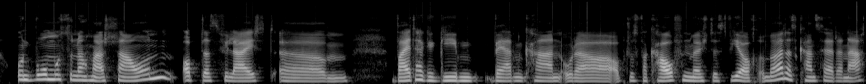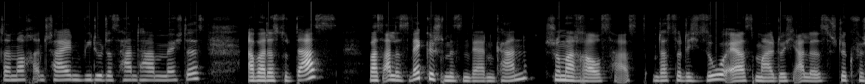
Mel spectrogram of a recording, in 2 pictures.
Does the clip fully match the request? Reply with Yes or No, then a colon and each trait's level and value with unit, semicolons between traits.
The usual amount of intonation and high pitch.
No: average, 3.7 semitones; medium, 175 Hz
